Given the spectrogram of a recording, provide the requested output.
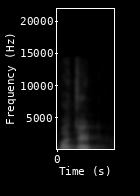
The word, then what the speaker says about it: budget: तो ये बजट है, तखमीना, लेखा जोखा जो हम बोलते हैं उसमें BUDGET बजट, तो बजट कहा गया है, डी यहाँ पर साइलेंट है।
